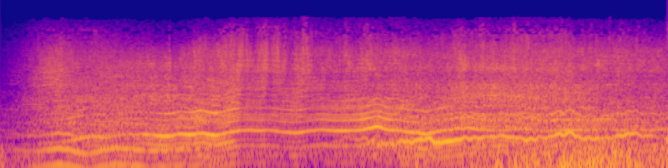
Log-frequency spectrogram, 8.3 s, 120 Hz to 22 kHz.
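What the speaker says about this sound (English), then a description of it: "So that's that Tatum, the 7-litre Tatum that we can hear through the stream now." A 7-litre Tatum race car roars past at a river dash event, a loud sustained engine drone with rising and falling pitch as it passes close by, no talk over it.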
